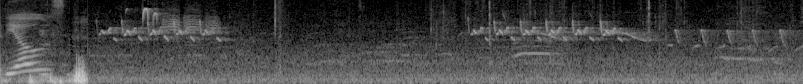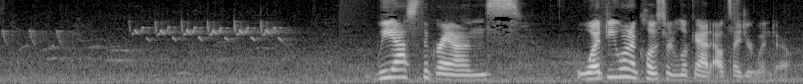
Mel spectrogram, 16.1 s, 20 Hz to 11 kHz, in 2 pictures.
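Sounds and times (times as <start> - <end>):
bird chips: 4.3 - 10.9
light background hiss: 9.5 - 16.0.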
